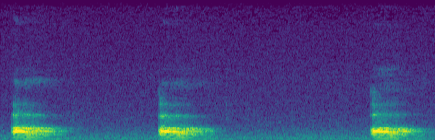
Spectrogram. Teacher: relaxed but but my mouth is in a very open position my tongue is low inside my mouth low and a bit forward so that the tip does touch the back of my bottom front teeth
